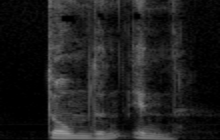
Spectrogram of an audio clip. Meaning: inflection of intomen: 1. plural past indicative 2. plural past subjunctive
- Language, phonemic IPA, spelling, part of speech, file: Dutch, /ˈtomdə(n) ˈɪn/, toomden in, verb, Nl-toomden in.ogg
